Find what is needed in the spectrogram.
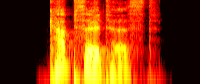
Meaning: inflection of kapseln: 1. second-person singular preterite 2. second-person singular subjunctive II
- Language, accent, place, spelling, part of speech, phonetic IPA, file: German, Germany, Berlin, kapseltest, verb, [ˈkapsl̩təst], De-kapseltest.ogg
